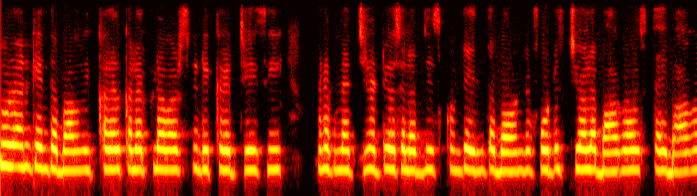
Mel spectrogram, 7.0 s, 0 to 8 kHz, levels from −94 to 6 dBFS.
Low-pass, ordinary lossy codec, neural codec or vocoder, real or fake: 7.2 kHz; Opus, 32 kbps; codec, 16 kHz, 4 kbps, FreqCodec, larger model; fake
